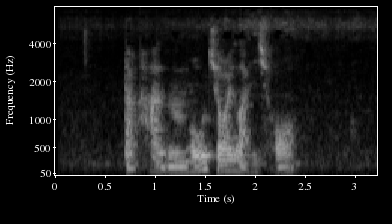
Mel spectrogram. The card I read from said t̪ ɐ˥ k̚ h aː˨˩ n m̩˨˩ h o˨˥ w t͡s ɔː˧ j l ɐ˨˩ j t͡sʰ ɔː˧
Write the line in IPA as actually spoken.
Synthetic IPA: t̪ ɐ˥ k̚ h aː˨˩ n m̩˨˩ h o˨˥ w t͡s ɔː˧ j l ɐ˨˩ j t͡sʰ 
